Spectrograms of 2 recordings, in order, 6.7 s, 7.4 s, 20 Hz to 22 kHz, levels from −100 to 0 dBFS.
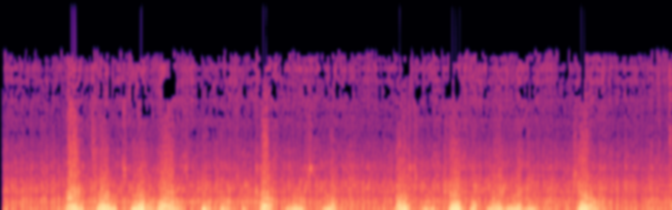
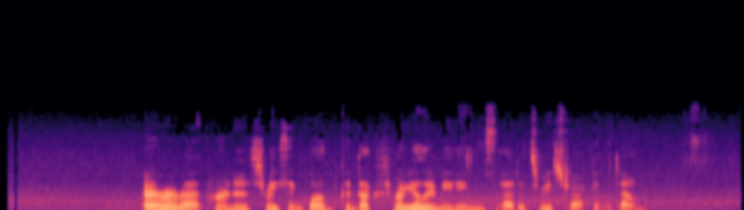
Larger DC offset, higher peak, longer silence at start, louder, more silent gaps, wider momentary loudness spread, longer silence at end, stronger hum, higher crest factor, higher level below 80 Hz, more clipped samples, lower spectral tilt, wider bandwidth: neither; about the same, 0 dBFS vs -2 dBFS; second, 0.05 s vs 1.45 s; first, -14 LUFS vs -23 LUFS; neither; about the same, 11 LU vs 11 LU; second, 0 s vs 1 s; neither; second, 14 dB vs 22 dB; first, -30 dBFS vs -78 dBFS; neither; first, -6 dB/octave vs -4.5 dB/octave; first, 17 kHz vs 10.5 kHz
